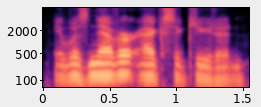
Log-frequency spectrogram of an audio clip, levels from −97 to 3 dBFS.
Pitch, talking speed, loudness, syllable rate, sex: 125 Hz, 155 wpm, -16 LUFS, 5.8 syllables/s, male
